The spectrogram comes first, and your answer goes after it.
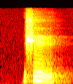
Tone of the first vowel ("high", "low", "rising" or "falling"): falling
